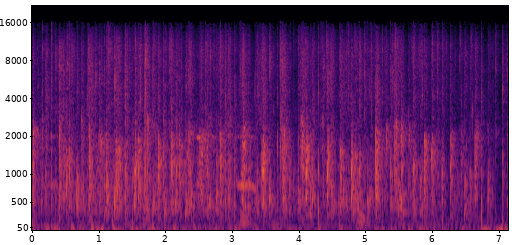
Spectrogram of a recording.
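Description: Steady, dense applause from an audience fills the whole stretch, many hands clapping at once in a loud, continuous patter with a few voices murmuring underneath, applause thanking a guest who is a still-active player.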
